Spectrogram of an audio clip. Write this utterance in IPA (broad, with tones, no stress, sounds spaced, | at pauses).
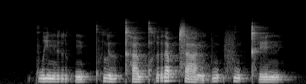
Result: k w i˧ n r u˨˩ k̚ m u˦˥ k̚ pʰ l ɯː˧ kʰ a˧ w kʰ r a˦˥ p̚ s aː˩˦ ŋ p u˥˩ ʔ f u˨˩ ʔ kʰ e˧ n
